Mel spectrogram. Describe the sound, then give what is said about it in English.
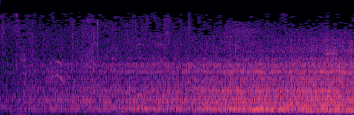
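A milk truck's engine rumbles steadily, growing gradually louder as it pulls into a driveway, a low motor drone with no voices over it. “Hey, the milkman just pulled in the driveway.”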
